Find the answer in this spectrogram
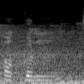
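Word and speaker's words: អរគុណ: Akun. Yeah, Akun Trang. How do you say it's Akun? Thank you. Yeah, but Akun. Akun Trang? Trang? How do you say? Okun, thank you very much.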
